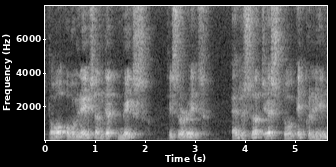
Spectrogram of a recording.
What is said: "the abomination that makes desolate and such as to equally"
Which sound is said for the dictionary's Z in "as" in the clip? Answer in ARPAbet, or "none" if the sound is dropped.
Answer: S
